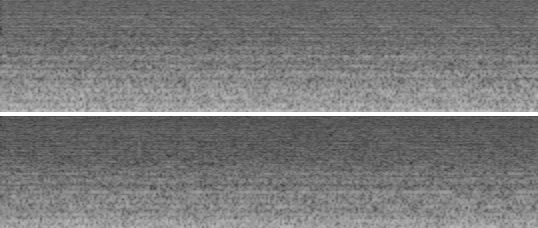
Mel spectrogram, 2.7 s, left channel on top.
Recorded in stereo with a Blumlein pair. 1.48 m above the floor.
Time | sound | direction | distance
0.0 | a fan | 70° left | 1.1 m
